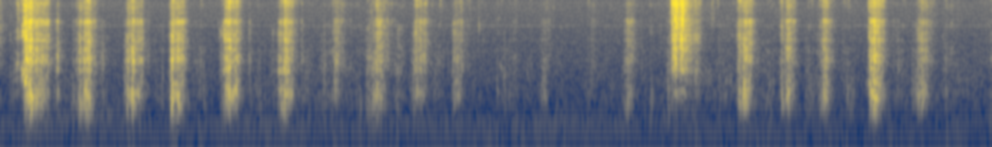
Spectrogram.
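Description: A person biting and chewing toasted panini bread, a run of crisp crunches about one and a half a second that dies away midway and starts again a couple of seconds later.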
